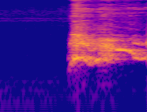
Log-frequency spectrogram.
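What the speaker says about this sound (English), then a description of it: "dog's having a fit because there was a couple of kids out front" Merlin, a dog, lets out a single loud, close bark after a silent moment, reacting to kids outside the house.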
